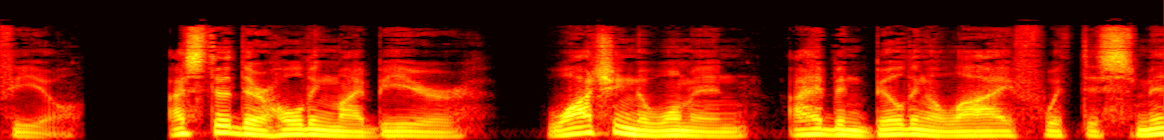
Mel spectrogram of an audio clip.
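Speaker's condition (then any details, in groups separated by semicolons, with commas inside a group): No condition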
